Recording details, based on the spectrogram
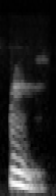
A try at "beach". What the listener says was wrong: mình phải phát âm cái âm cuối của từ beach ra nè, beach.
